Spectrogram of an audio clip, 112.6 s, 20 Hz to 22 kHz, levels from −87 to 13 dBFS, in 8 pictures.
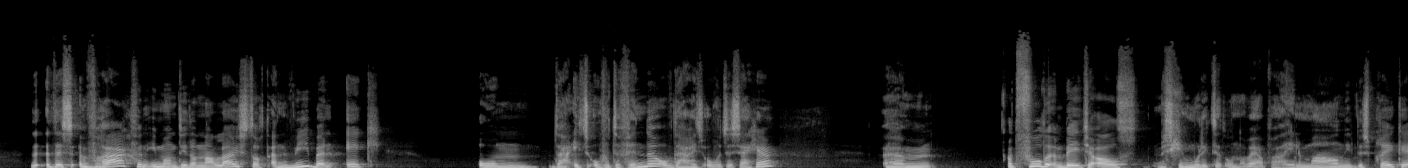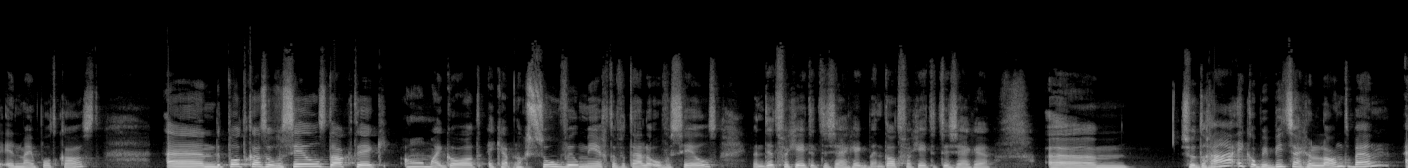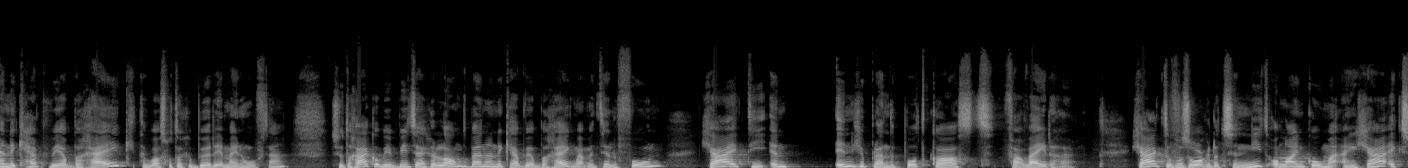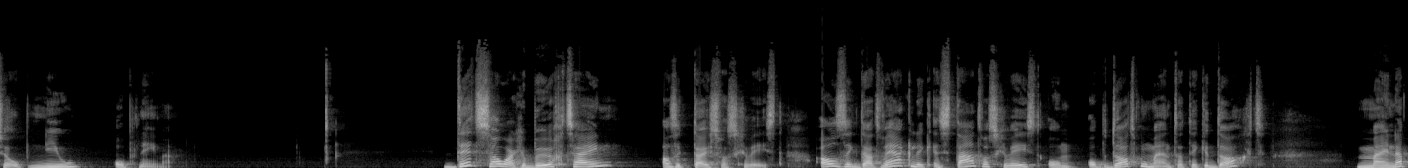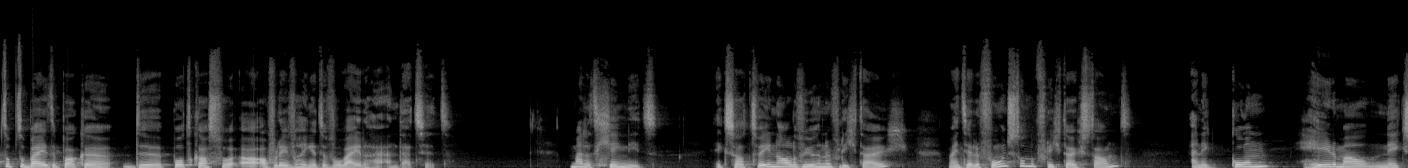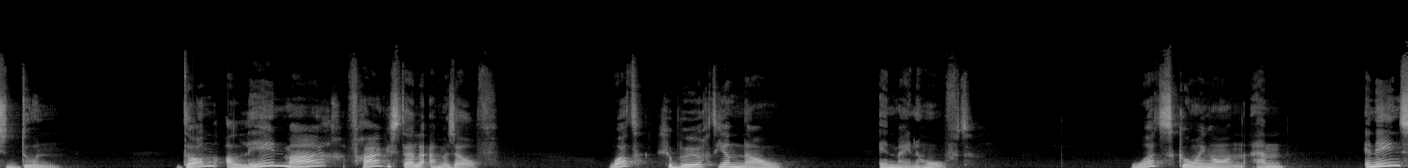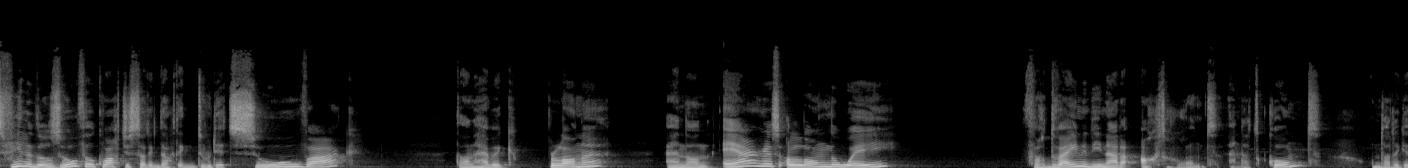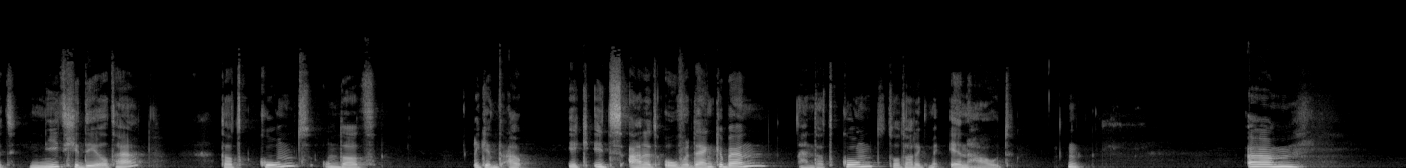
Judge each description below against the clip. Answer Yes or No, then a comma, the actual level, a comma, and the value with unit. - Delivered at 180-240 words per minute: No, average, 140 wpm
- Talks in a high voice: Yes, high, 220 Hz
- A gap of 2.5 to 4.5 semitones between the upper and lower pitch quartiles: No, average, 5.2 semitones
